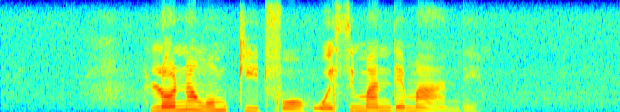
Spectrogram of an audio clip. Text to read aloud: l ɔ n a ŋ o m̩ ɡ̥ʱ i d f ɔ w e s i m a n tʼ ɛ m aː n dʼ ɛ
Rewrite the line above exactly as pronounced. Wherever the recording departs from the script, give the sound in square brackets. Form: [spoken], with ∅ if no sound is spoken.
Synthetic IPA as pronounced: l ɔ n a ŋ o m̩ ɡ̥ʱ i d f ɔ w e s i m a n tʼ ɛ m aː n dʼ ɛ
